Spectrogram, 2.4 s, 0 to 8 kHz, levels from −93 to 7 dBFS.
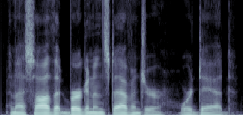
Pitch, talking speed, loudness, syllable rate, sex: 105 Hz, 220 wpm, -18 LUFS, 5.9 syllables/s, male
